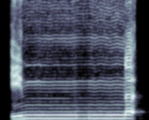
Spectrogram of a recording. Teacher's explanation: Nun bertasydid harus ditahan lebih lama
